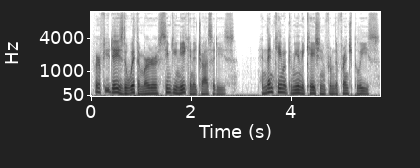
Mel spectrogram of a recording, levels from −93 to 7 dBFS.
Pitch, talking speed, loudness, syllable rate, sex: 115 Hz, 210 wpm, -18 LUFS, 6.5 syllables/s, male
